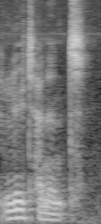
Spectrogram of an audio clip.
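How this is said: It is said with an American pronunciation. "the American version is lieutenant"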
